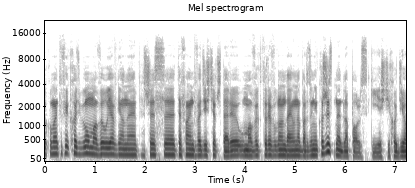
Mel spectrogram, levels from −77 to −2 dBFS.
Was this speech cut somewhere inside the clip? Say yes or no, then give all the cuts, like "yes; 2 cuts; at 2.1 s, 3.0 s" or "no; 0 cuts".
no; 0 cuts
